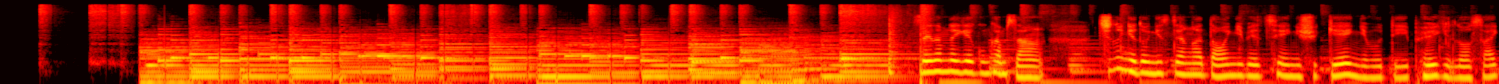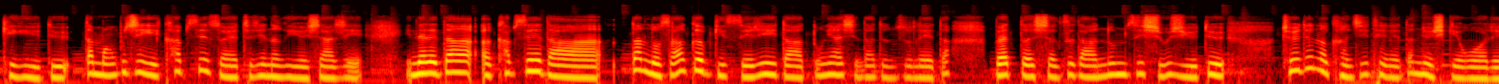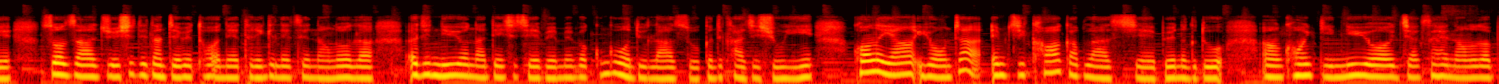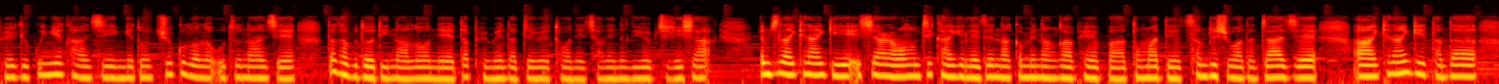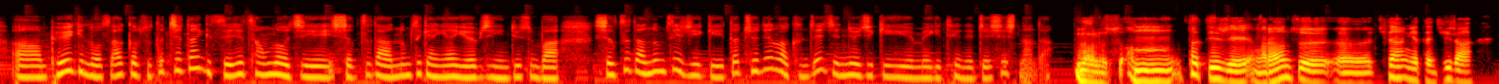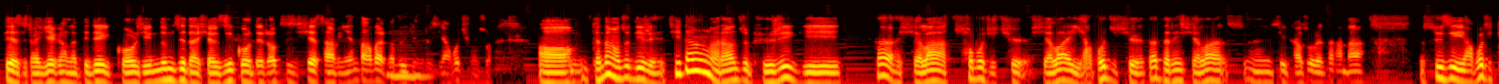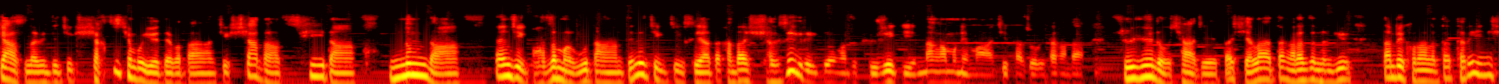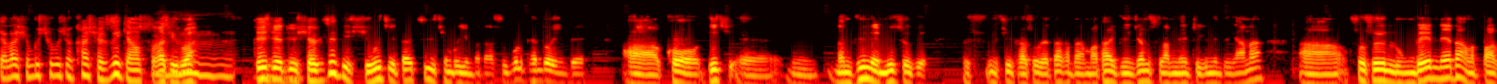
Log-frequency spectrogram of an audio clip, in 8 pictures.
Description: བོད་ཀྱི་ལོ་གསར་སླེབས་ལ་ཉེ་བས་ཟས་དང་སྤྱོད་ལམ་ལ་ཉམས་འཇོག་དགོས་བའི་སྐོར་ལ་བཅར་འདྲི།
